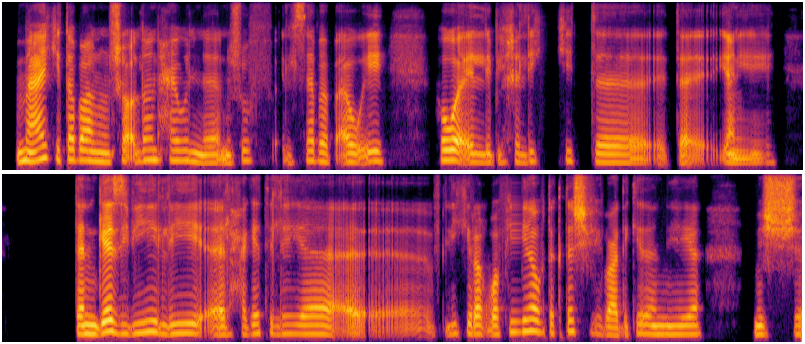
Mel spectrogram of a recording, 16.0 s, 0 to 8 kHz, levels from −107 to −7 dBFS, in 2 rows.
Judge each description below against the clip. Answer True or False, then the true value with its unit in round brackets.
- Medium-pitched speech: True (160 Hz)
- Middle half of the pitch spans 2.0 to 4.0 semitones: True (3.0 semitones)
